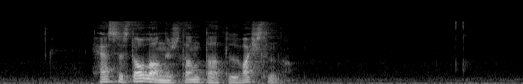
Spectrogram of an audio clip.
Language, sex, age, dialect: Faroese, male, 36-60, Suðurstreymoy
